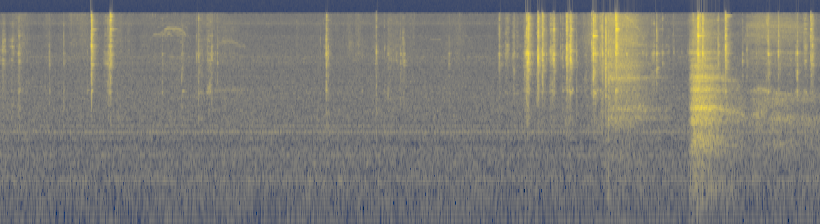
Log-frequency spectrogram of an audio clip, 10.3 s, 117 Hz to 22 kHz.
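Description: Small metal clicks and taps from an M1A (M14) trigger group, the hammer and trigger housing, being handled and fitted together during reassembly. The clicks are sparse at first and bunch up a few seconds before the end, followed by a brief louder rustle.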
